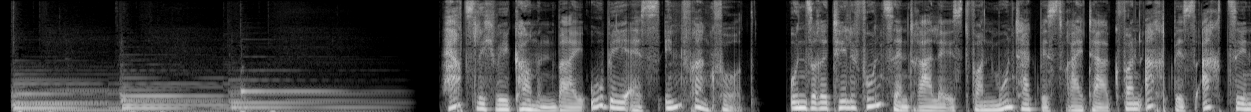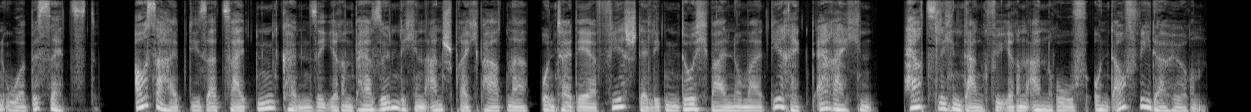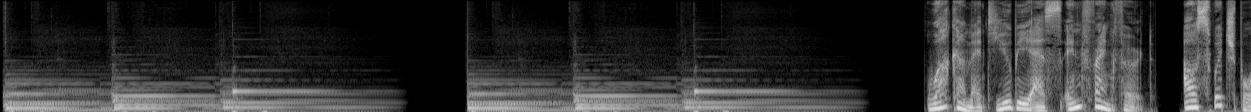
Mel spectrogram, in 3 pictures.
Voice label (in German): ansage de englisch; UBS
